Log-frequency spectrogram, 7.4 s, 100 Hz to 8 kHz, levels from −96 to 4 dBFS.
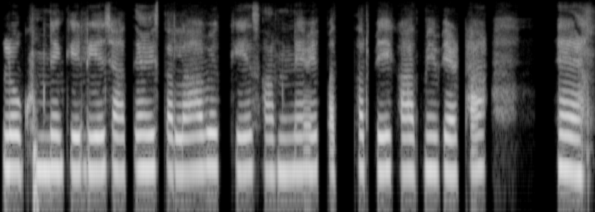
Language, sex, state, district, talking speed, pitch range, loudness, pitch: Hindi, female, Uttar Pradesh, Etah, 135 wpm, 235-245 Hz, -17 LUFS, 240 Hz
